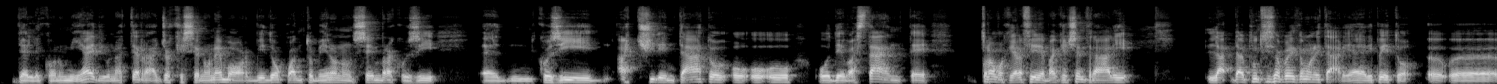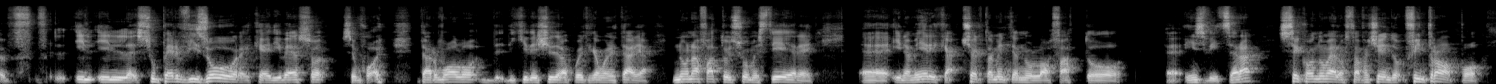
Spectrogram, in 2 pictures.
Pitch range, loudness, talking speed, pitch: 95-115 Hz, -15 LUFS, 165 wpm, 105 Hz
